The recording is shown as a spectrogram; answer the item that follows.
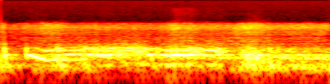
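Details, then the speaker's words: Teaching example of rhonchi: low-pitched, continuous, snoring, musical breath sound, implying obstruction of large airways by secretions; possible cause acute bronchitis. "rhonchi allow Pichet snoring quality continues musical sound implied obstruction of large array by secretion possible cause acute bronchitis"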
